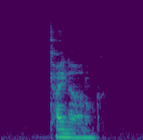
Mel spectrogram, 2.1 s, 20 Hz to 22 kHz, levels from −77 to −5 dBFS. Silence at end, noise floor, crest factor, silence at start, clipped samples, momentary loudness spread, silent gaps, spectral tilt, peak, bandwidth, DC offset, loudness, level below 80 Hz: 0.65 s; -68 dBFS; 20 dB; 0.75 s; under 0.1%; 14 LU; none; -6 dB/octave; -18 dBFS; 12 kHz; under 0.1%; -36 LUFS; -68 dBFS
